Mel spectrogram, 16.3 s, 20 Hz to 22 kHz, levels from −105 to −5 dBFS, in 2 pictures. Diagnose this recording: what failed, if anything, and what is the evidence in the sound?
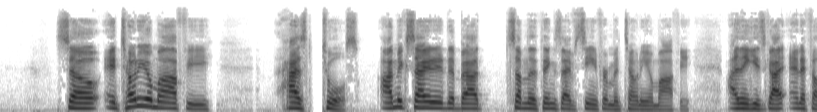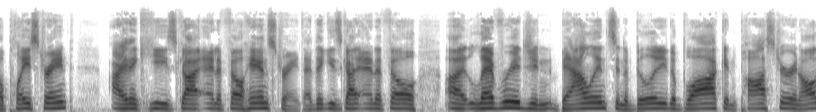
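Repeated stalls (stutter) at the network/jitter-buffer stage, from 1.60 to 3.23 s. Packets arrived late, so the buffer ran dry thirteen times and the receiver stretched the last sound across each gap, filling 321 ms in all (about a fifth of that span), the longest hold 130 ms. Nothing is lost, but the sound drags and hiccups. A spectrogram shows repeated flat, smeared frames, longer ones fading in level; the waveform shows copied cycles with no new envelope.

Jitter buffer slow-down, same stage, from 4.19 to 5.17 s, just before "of the things I've". With the buffer low, the receiver repeated single pitch periods to rebuild its reserve, adding 110 ms and running the speech at 90% speed without changing pitch. On a spectrogram the harmonics keep their frequencies while syllables stretch horizontally. 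The waveform shows a run of near-identical periods where sounds are drawn out.

Jitter buffer speed-up, again in the jitter buffer, from 7.21 to 10.37 s before "hand strength I think" at 104% speed, and from 13.90 to 14.43 s between "uh leverage and" and "ability to block and" at 106%. An overfull buffer made the receiver cut short pitch-period pieces, removing roughly 150 ms and 40 ms. Pitch holds, so the spectrogram's harmonics stay level while syllables compress. The waveform shows periods missing at splice points.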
